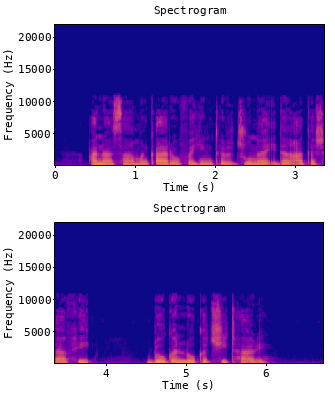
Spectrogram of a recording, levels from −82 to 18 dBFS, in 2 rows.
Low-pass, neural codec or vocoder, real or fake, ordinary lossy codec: 10.8 kHz; codec, 24 kHz, 0.9 kbps, WavTokenizer, medium speech release version 2; fake; none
